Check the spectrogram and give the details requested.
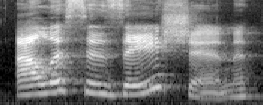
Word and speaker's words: Alicization: Alicization?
